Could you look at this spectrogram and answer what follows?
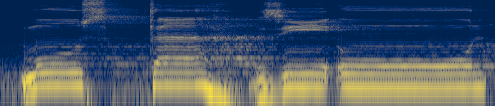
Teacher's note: huruf ha yang bersukun ini maka tidak boleh dipantulkan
